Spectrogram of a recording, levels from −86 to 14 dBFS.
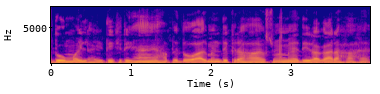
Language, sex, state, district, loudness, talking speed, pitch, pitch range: Hindi, male, Jharkhand, Garhwa, -17 LUFS, 255 wpm, 130 Hz, 125-135 Hz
